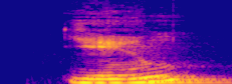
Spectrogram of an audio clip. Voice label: "ying2", Chinese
